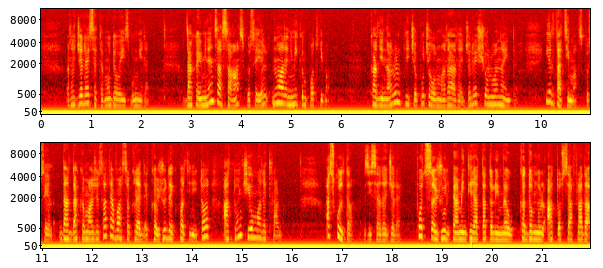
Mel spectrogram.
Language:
Romanian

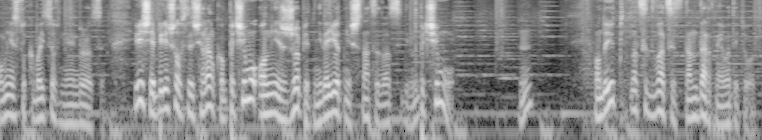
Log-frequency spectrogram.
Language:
Russian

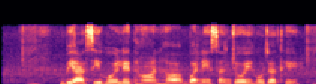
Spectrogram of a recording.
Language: Chhattisgarhi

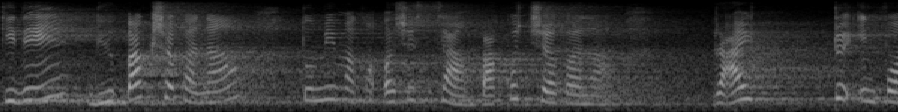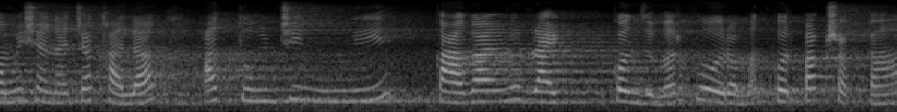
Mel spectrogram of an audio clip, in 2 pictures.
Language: Konkani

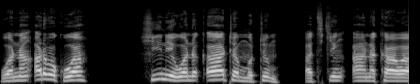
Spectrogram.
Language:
Hausa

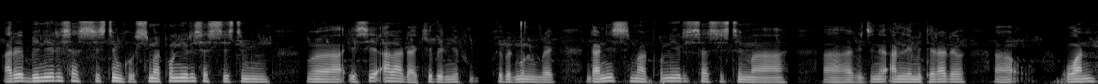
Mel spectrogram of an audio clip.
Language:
Bodo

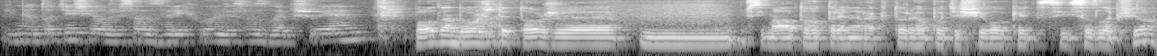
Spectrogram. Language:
Slovak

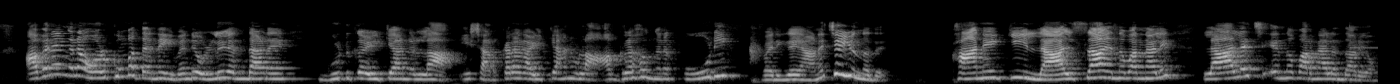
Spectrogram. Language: Malayalam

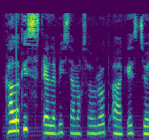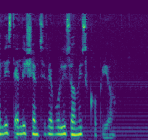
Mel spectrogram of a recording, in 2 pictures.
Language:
Georgian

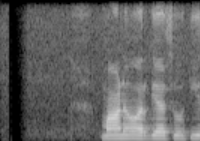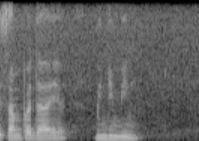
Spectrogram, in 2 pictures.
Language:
Sinhala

